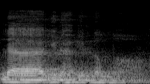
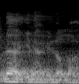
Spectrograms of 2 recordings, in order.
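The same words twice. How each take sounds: First: It is said slowly and calmly. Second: It is said quickly and hurriedly.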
